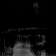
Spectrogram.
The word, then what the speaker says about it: Plazik: So I became, and then Plazz is from my married name, Plazik. It's like plaid. The Polish way of pronouncing it is like plaid check. Plaid check. Like a plaid check jacket.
